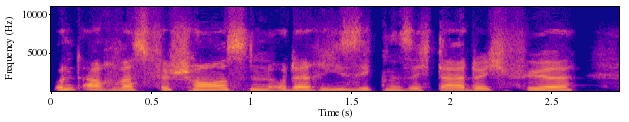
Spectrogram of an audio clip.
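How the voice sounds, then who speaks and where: At a moderate pace, a woman speaks in a somewhat breathy voice with fairly even intonation, the sound dry with no echo and the background quiet. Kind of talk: webinar introduction. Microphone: video call.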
